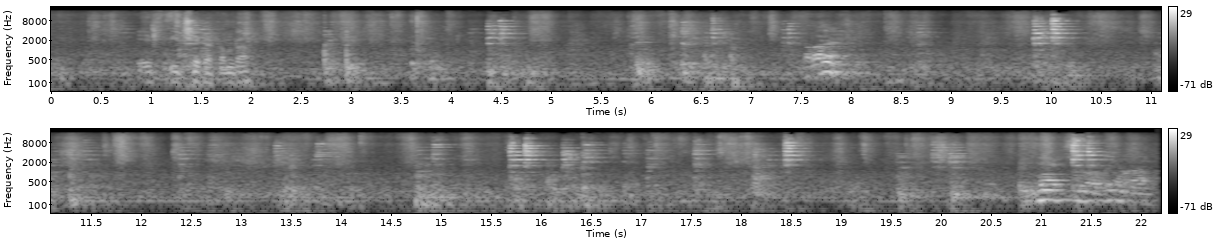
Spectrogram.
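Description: Metal clinks and clanks in short bursts.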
